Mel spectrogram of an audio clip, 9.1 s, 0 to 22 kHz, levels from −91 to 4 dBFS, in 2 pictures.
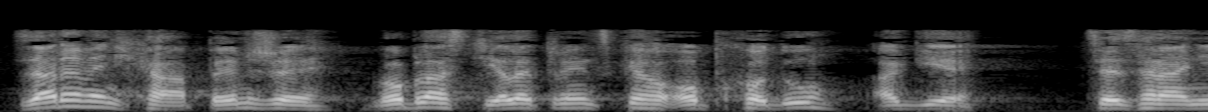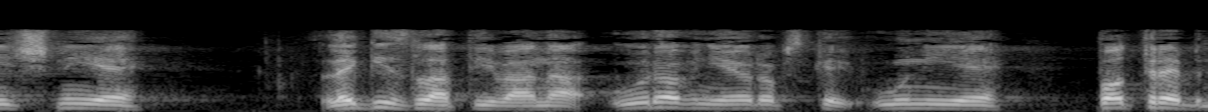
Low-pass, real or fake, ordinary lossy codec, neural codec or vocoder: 7.2 kHz; real; MP3, 48 kbps; none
